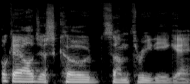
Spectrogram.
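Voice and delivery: ordinary delivery

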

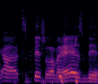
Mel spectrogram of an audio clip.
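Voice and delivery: high, weepy, tearful crying voice. Retelling the movie scene where Rick Dalton leaves the restaurant: imitating Rick Dalton crying. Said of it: "he was, like, crying, he's like".

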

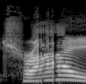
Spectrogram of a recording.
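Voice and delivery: heavy stress on the words try to. Co-host joking that they are not professional, stress on 'try to'. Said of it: "Emphasis on try to".

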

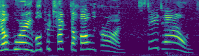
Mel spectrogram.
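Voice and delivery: loud high-pitched shout. Voicing a character during a blaster fight, shouting back. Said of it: "would definitely shout back to Victric".

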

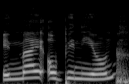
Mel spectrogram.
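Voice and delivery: made-up French accent on opinion. Showing how they sometimes like to say a word: put-on french accent. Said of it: "Sometimes when I say opinion, I like to say it like that".

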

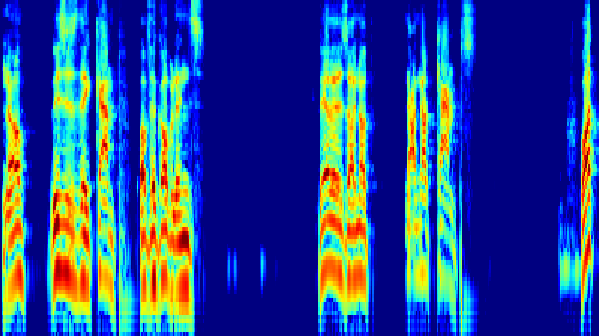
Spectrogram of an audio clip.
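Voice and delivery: put-on accidentally slipping into French accent. Voicing a captured goblin answering questions: accidental french accent. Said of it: "It's French now".

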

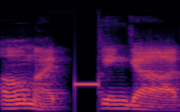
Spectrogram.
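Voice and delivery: very effeminate exclaiming tone. A comedian on stage imitates a man in the back of the audience, very effeminate voice. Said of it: "this like very effeminate voice".

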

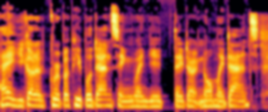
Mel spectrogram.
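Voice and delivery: ordinary delivery

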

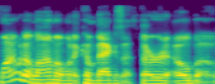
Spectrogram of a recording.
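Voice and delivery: ordinary talk, nothing marked

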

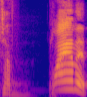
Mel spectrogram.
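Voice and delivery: put-on very high, shrill, enraged drunken yell. Retelling getting angry at a planetarium sign: imitating own screaming. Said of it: "literally screaming like a, like some kind of a drunk homeless man".

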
